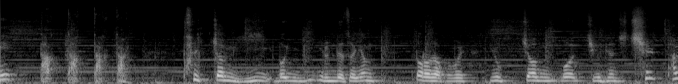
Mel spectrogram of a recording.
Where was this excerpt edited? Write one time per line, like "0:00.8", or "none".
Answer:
none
